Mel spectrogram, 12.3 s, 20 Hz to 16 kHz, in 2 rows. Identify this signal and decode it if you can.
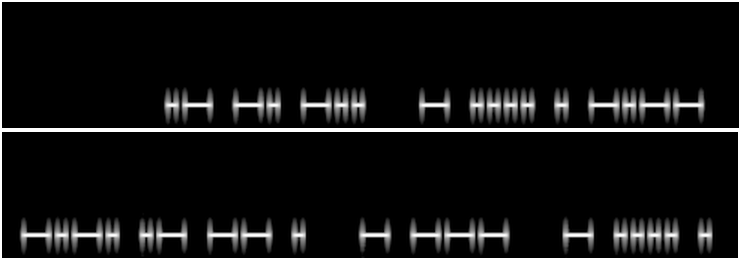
Morse code, heard as a keyed tone, about 17 wpm, 700 Hz. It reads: AND THEY CAME TO THE
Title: Sentences from Top 1600 Words 17wpm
